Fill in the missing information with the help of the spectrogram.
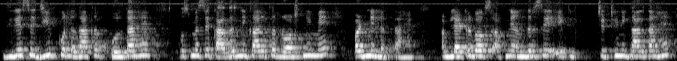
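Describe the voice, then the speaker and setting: A woman's voice: high voice, roomy sound, in a large hall, slight background noise. A woman teacher explaining a play to schoolchildren, stopping to define words one by one. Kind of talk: explaining a school lesson to children.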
